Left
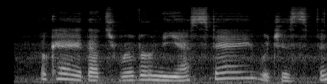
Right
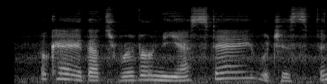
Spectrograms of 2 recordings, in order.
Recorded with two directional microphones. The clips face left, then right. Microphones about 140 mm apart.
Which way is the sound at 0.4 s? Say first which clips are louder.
Left 4 dB; 5° left (ahead or behind).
